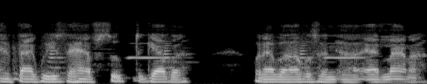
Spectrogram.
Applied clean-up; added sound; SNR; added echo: classical method Wiener filter.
